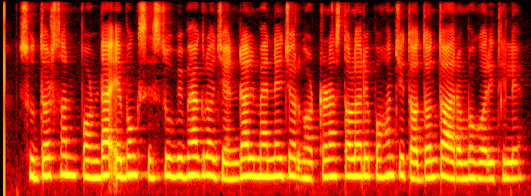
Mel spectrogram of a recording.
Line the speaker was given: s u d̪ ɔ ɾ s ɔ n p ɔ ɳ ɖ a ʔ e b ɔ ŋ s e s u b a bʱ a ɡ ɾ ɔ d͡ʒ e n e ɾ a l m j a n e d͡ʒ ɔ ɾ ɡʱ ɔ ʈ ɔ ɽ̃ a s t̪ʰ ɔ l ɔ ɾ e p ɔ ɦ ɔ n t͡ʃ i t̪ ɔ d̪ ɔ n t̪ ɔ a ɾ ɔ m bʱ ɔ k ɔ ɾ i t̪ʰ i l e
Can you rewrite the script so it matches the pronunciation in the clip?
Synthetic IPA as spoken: s u d̪ ɔ ɾ s ɔ n p ɔ ɳ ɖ a ʔ e b ɔ ŋ s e s u b i bʱ a ɡ ɾ ɔ d͡ʒ e n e ɾ a l m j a n e d͡ʒ ɔ ɾ ɡʱ ɔ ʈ ɔ ɽ̃ a s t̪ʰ ɔ l ɔ ɾ e p ɔ ɦ ɔ n t͡ʃ i t̪ ɔ d̪ ɔ n t̪ ɔ a ɾ ɔ m bʱ ɔ k ɔ ɾ i t̪ʰ i l e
